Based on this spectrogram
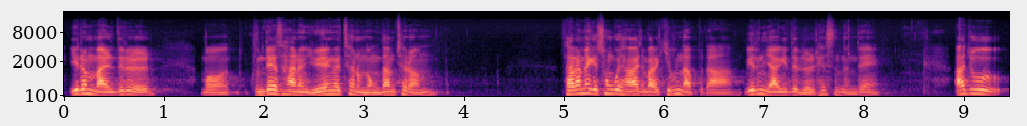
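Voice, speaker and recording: A middle-aged man preaching in a church, telling a personal story in a conversational way and acting out the dialogue. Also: on the high side. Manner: conversational anecdote with quoted dialogue. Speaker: pastor. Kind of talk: sermon storytelling. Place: church sanctuary.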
